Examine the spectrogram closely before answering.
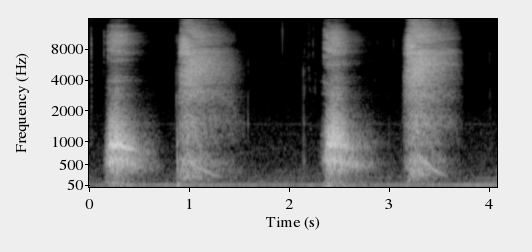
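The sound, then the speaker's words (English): Deep breathing in and out, voiced for a fire-breathing dragon in a children's story: four loud, airy breaths with quiet gaps between them, alone with no talk. “quickly took a deep breath. Breathe out. Breathe in.”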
